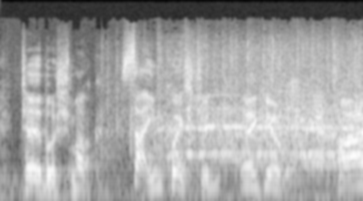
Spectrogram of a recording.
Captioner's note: audience cheers, applauds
